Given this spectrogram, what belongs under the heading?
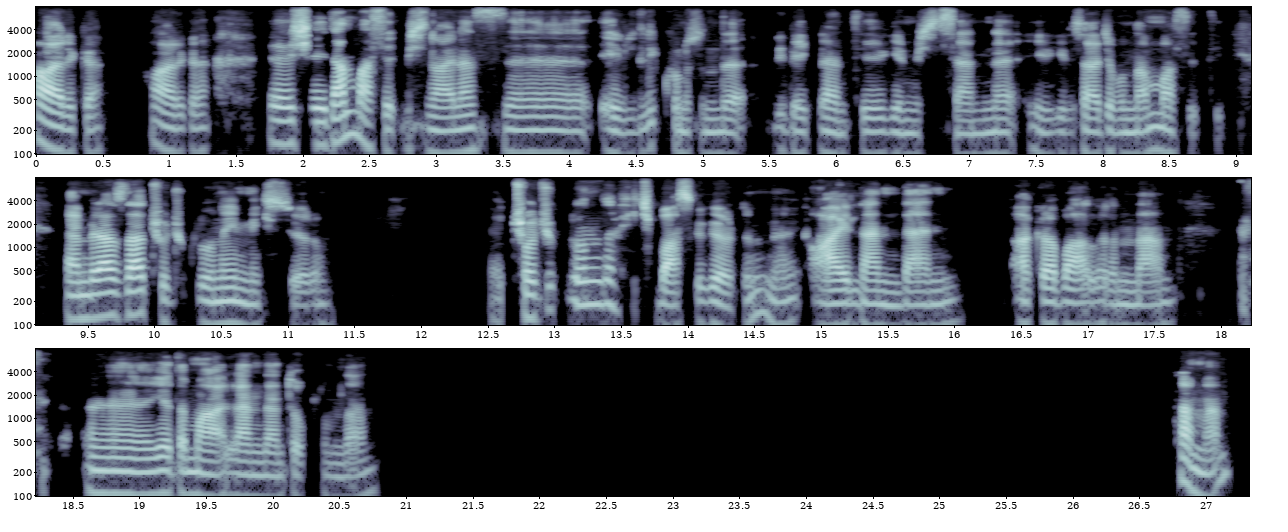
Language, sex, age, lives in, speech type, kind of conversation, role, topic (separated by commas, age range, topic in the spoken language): Turkish, male, 30-34, Poland, conversation, podcast, host, Ailenin beklentileriyle kendi hedeflerini nasıl dengelersin?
